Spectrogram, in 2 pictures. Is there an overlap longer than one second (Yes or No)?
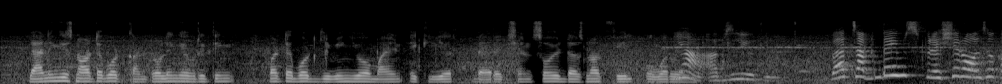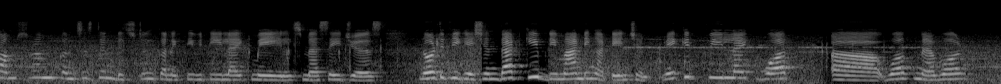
No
